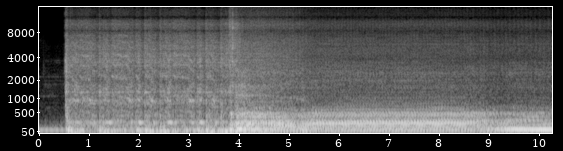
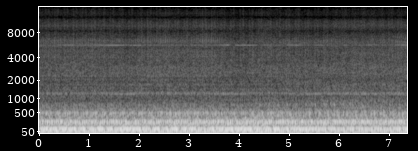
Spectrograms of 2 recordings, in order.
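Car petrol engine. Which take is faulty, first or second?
first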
